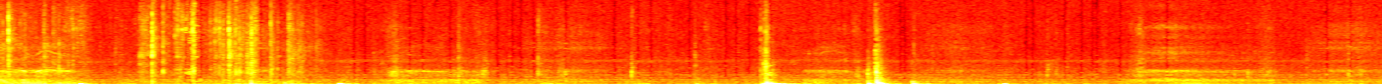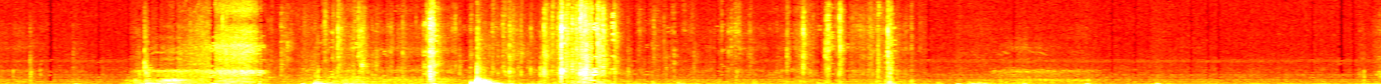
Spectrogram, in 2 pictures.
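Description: Trading cards shuffle and slide against each other.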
